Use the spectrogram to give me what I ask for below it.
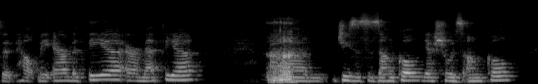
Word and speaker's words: Arimathea: And there's just these gardens are amazing, and they're all to do with Joseph of I always mispronounce it. Help me. Arimathea, Jesus's uncle, Yeshua's uncle.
